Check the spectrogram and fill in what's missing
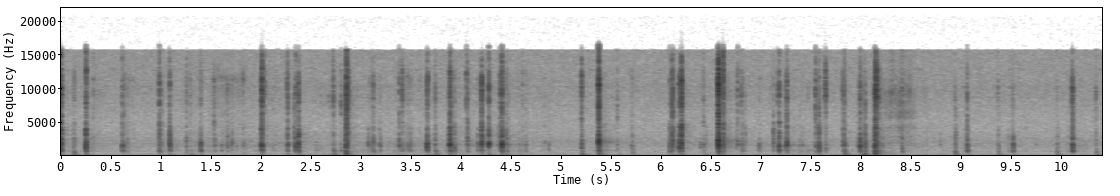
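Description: Fingertips and long nails type on a mint-green retro mechanical keyboard with round plastic keycaps and a hollow body. About 31 quick, sharp plastic clacks and taps land in an uneven typing rhythm over ten seconds. Each keystroke is a brief, bright tick that dies away almost instantly against a quiet background.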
